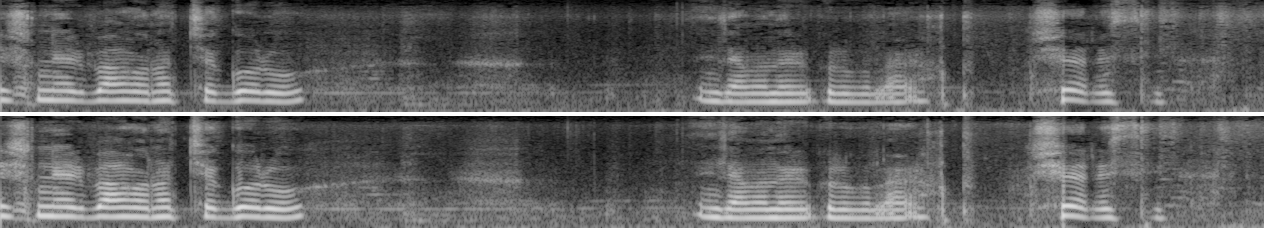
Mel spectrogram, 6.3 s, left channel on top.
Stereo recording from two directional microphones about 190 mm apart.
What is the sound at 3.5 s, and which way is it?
Speech, 10° left (ahead or behind).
